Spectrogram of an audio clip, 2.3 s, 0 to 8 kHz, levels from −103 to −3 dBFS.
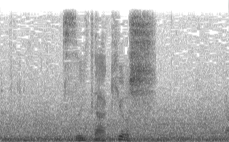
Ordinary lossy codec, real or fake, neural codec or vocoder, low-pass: none; real; none; 7.2 kHz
